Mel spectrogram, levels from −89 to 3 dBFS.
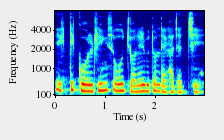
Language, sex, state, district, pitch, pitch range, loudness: Bengali, female, West Bengal, Cooch Behar, 220 Hz, 200-240 Hz, -16 LUFS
